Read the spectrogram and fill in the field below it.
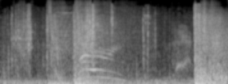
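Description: Gunfire in Halo: Combat Evolved Anniversary aboard the Pillar of Autumn, with loud bursts of rapid shots and energy-weapon whines against battle noise and a brief shouted voice.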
